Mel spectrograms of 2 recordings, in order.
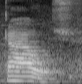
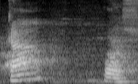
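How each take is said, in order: First: "Caos" loud and drawn out, without a break; slow pronunciation. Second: "Caos" broken as CA... OS with a long gap; split into syllables. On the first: Teacher demonstrates hiato for students, slow connected word. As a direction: say "Caos" slowly in one connected go. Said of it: "Pronuncia palabras lentamente". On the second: Teacher divides the word for students, syllable by syllable. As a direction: pause between "Ca" and "os". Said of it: "Divide la palabra en sílabas". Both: Shown as a demonstration.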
